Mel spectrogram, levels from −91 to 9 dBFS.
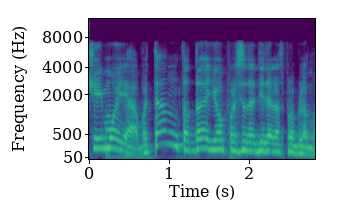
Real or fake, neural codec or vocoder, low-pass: real; none; 7.2 kHz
